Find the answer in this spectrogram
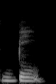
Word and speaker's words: bee: El bee, como de abejas, bee, ¿ya? Y con la I tensa, bee.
